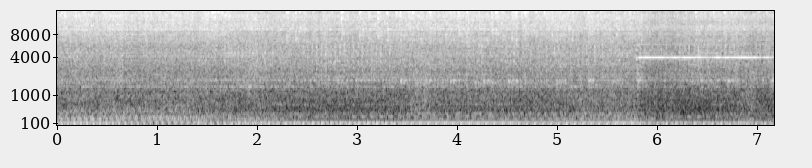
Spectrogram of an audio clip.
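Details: 2002 Polaris Magnum 325 4x4 ATV, bought as a non-runner needing a carb clean, first start without choke. It has a steady, even single-cylinder thump of about four beats a second, no knock or misfire, with a beeping battery; engine sounds really good.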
